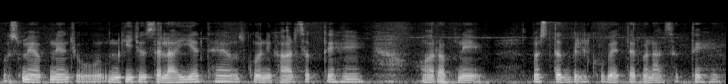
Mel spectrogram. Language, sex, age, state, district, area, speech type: Urdu, male, 30-45, Delhi, South Delhi, urban, spontaneous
